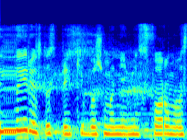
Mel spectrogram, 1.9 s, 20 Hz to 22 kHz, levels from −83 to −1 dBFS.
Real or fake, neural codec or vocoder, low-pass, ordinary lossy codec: fake; autoencoder, 48 kHz, 128 numbers a frame, DAC-VAE, trained on Japanese speech; 10.8 kHz; AAC, 48 kbps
